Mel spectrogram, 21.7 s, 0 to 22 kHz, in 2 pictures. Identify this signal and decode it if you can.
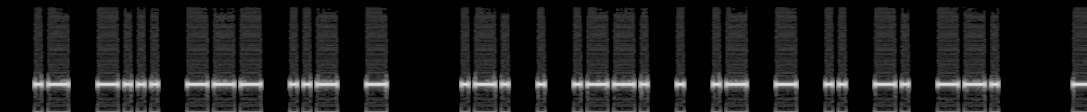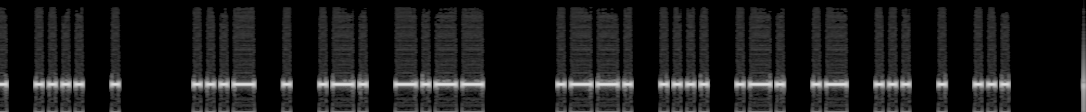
Morse code, heard as a keyed tone, about 18 wpm, spaced as for 15 wpm, 1000 Hz. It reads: ABOUT REPEATING THE VERY PHRASES
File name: qotdfiles / 15wpm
